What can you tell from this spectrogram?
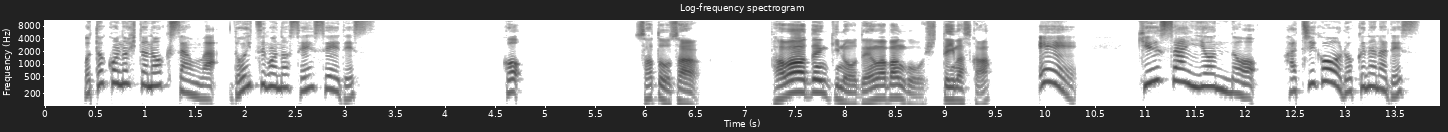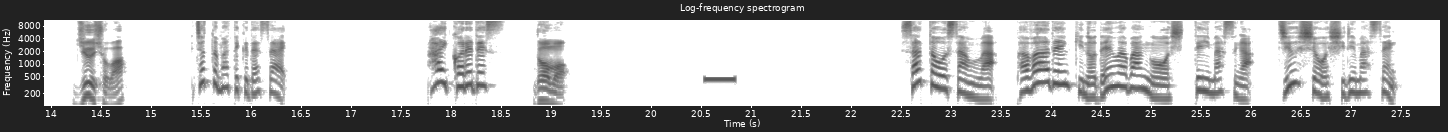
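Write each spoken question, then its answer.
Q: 佐藤さんはパワー電気の電話番号を知っていますが、住所を知りません。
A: 正しくない(住所も知っている)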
